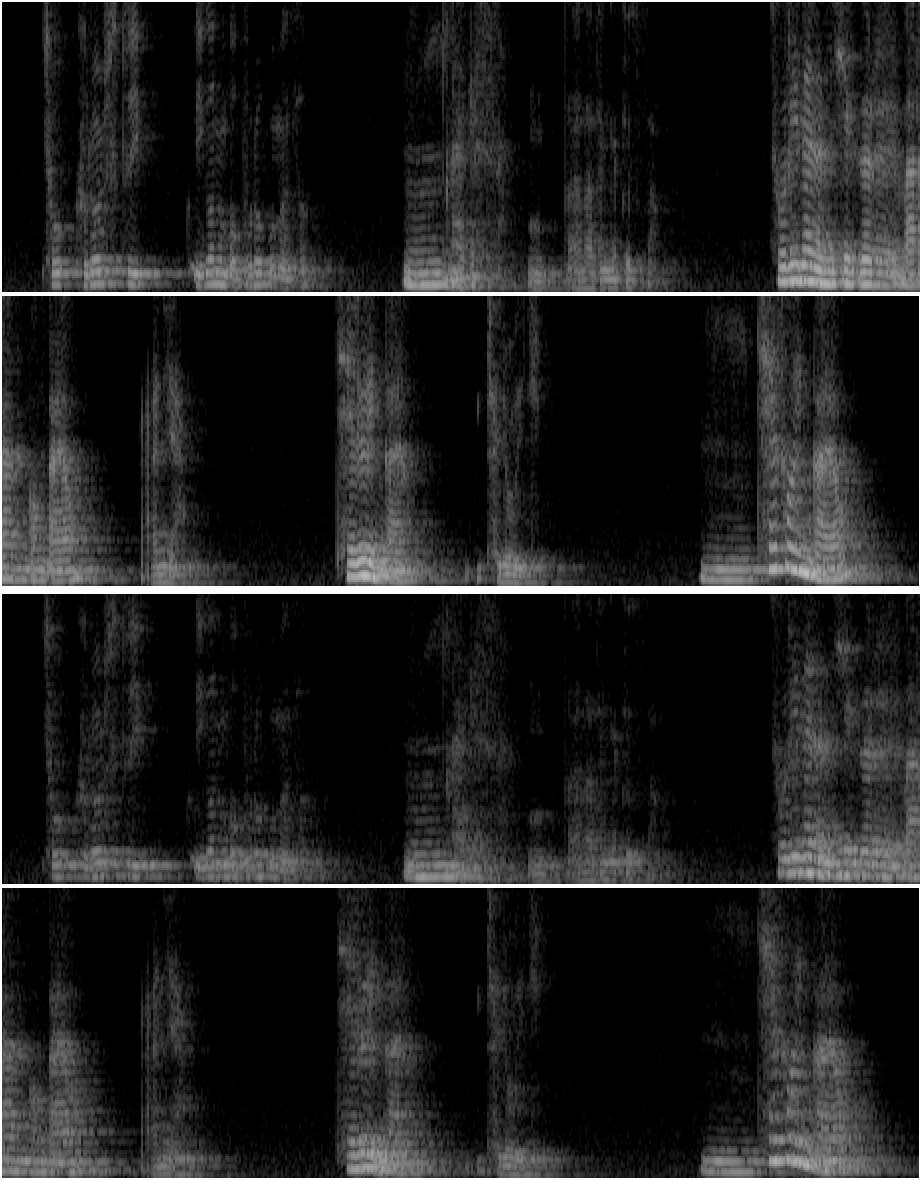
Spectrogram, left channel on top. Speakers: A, on the left (about 20°); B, on the left (about 85°).
A: 저, 그럴 수도 있, 이거는 뭐 물어보면서,
B: 음, 알겠어.
A: 음, 하나 생각했어.
B: 조리된 음식을 말하는 건가요?
A: 아니야.
B: 재료인가요?
A: 재료이지.
B: 음, 채소인가요?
